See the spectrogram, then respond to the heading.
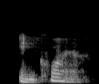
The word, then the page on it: enquire: British English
